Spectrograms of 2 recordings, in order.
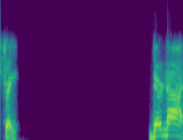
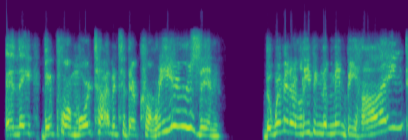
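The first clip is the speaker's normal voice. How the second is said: higher-pitched uptalk parody, statements ending as questions; mock uptalk; 4 semitones higher than usual. Host parroting commentators on women leaving men behind, mock uptalk. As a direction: mimic their questioning lilt, mockingly. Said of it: "Because that's how they talk".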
